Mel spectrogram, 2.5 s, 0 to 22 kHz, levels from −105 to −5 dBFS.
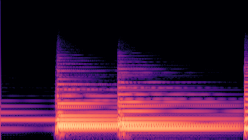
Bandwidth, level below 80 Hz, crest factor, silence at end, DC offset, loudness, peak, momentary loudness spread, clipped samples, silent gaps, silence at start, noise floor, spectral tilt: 3.8 kHz; -68 dBFS; 16 dB; 0 s; under 0.1%; -22 LUFS; -8 dBFS; 14 LU; under 0.1%; none; 0 s; -42 dBFS; -10.5 dB/octave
